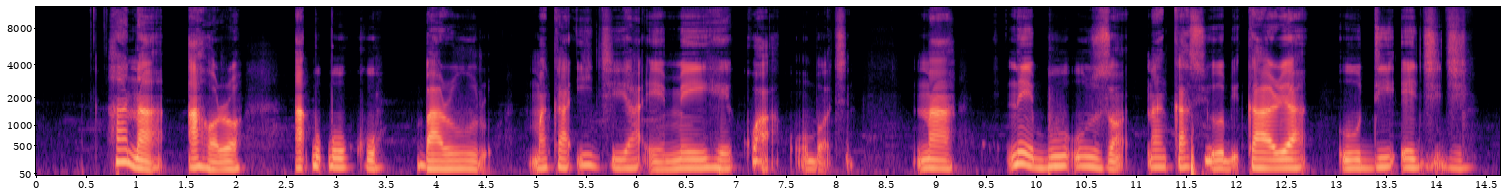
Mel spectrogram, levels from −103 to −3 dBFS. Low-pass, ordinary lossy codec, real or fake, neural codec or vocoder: none; none; real; none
